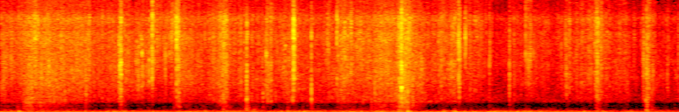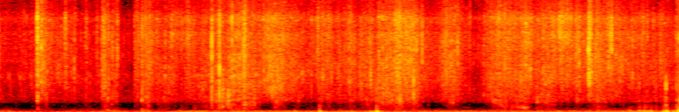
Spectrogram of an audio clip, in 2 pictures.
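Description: Leaves rustle and stems snap as a person picks crops by hand.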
